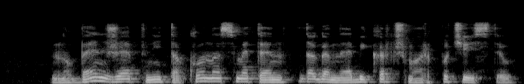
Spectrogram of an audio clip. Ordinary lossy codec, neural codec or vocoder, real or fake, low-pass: AAC, 64 kbps; none; real; 7.2 kHz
